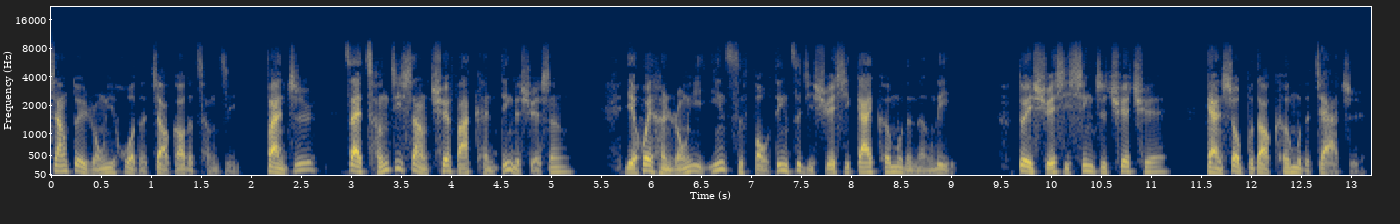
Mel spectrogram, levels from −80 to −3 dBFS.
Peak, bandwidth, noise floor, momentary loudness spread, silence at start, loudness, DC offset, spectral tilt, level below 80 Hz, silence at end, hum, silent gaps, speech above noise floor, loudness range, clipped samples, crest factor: 0 dBFS; 9.6 kHz; -62 dBFS; 12 LU; 0 s; -22 LUFS; under 0.1%; -6 dB/octave; -50 dBFS; 0.15 s; none; none; 40 dB; 3 LU; under 0.1%; 22 dB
